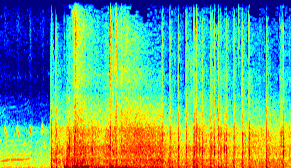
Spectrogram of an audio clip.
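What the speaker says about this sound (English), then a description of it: "grenade should start hitting that position" Grenades burst on an enemy position in a World War II style war video game, a sudden loud blast followed by a rapid crackling string of sharp detonations and gunfire-like pops.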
